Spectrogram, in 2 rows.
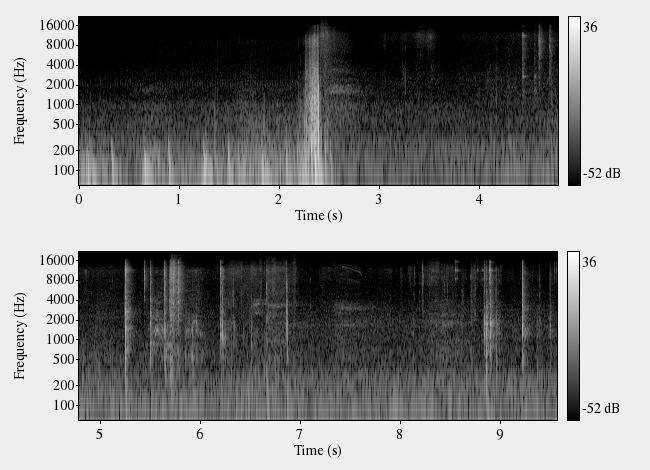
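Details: Heartbeat after intense exercise at 134 bpm: rapid low thumps for about two seconds, then handling noise, rustling and clicks; heavy breathing noted; heartbeat after exercise.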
